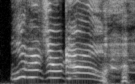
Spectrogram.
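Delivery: high, loud shocked shout of disbelief; loud, high cry of astonishment; shocked yell. Retold or imitated. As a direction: yell it at him in total shock. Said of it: "I yelled it".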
